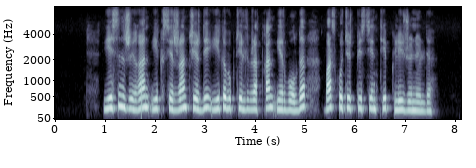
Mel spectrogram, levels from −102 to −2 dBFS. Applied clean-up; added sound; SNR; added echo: none; none; none; none.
